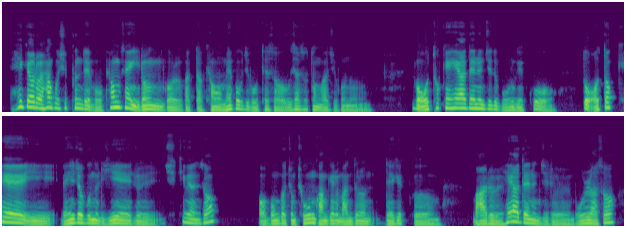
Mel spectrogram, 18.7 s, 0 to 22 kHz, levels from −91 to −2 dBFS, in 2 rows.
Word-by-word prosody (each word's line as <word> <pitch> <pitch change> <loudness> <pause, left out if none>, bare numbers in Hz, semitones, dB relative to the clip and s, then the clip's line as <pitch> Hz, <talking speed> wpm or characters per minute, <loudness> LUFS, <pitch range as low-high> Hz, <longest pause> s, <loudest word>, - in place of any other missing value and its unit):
해결을 195 -6 +3
하고 175 -3 +1
싶은데 155 -4 -2
뭐 90 -2 -4
평생 185 -5 +3
이런 115 -1 +2
걸 95 -3 -2
갖다가 85 -1 -6
경험해 100 +3 +1
보지 130 -4 -2
못해서 90 -2 -4
의사소통 110 0 -3
가지고는. 85 -2 -6 0.8
이거 115 - +3
어떻게 130 +10 +1
해야 165 0 +3
되는지도 145 -5 +1
모르겠고 90 -1 -3 0.4
또 - - +4
어떻게 155 - +2
이 100 -2 -1
매니저분을 125 0 +3
이해를 100 -4 0
시키면서 145 +6 -2 0.6
어 95 +1 -1
뭔가 110 +3 0
좀 105 -2 -2
좋은 140 +3 +2
관계를 105 0 +1
만들어 95 +2 0 0.3
내게끔 90 -5 -3 0.5
말을 100 -2 +1
해야 180 0 +4
되는지를 90 - -1
몰라서 115 - 0
110 Hz, 295 characters per minute, -23 LUFS, 95-140 Hz, 0.8 s, 또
